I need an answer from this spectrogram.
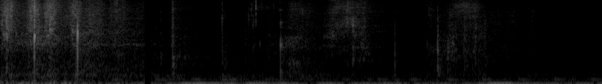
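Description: A deck of archetype cards is spread out by hand: a couple of bright flicks, then soft, quiet rustling and sliding scrapes of cardboard.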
